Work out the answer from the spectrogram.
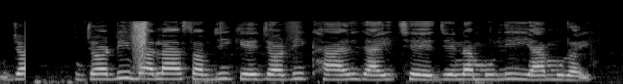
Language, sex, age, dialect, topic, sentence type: Maithili, female, 25-30, Eastern / Thethi, agriculture, statement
